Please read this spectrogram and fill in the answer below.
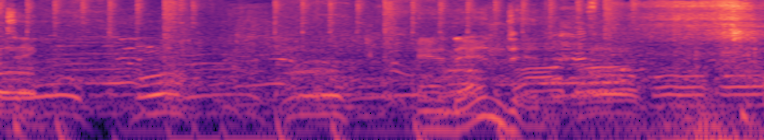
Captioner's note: people chanting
